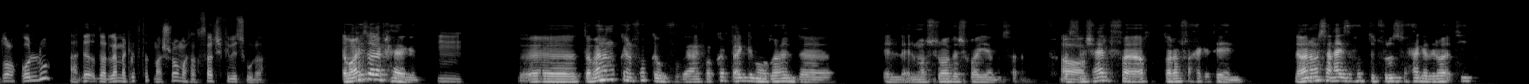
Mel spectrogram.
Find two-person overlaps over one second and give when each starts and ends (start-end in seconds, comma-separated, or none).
none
